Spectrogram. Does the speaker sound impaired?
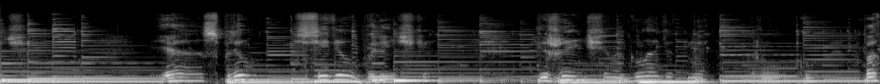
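No.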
